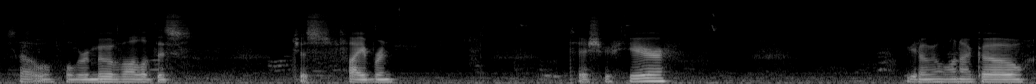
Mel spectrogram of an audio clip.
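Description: Metal nippers snip at tough skin with small clicks.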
